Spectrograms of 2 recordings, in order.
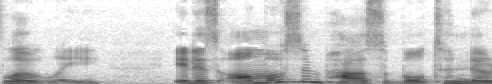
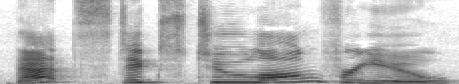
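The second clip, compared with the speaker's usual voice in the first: higher, louder, slow mocking husband; nasty old husband teasing his wife; sly Mr Twit; 9 semitones higher, 7 dB louder, slower than usual. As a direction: needle her slowly with fake concern.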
